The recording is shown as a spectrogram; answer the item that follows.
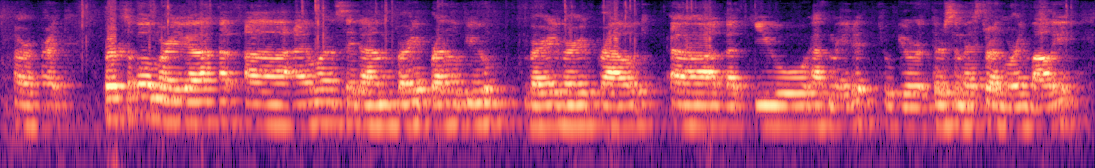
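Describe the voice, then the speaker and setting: With hardly any pauses, a man of medium pitch speaks at a fairly slow pace in a monotone, flat intonation, with audible room echo and noticeable background noise. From Mexico, Jalisco. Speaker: author. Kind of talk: classroom Q&A talk. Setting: classroom with students.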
